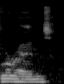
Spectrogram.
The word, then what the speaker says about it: Lorenz: favorite Duncan for gay now Lorenz I don't you know L rnz it's it's pronounced Lorenz I'm not familiar with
